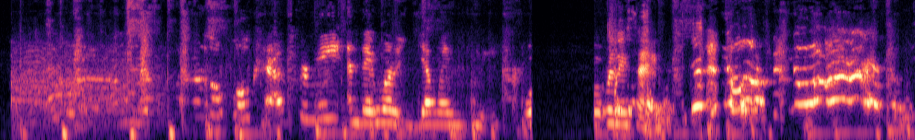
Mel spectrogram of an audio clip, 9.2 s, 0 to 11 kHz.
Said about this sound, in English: So all these grown adults are cheering for this 9-year-old.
